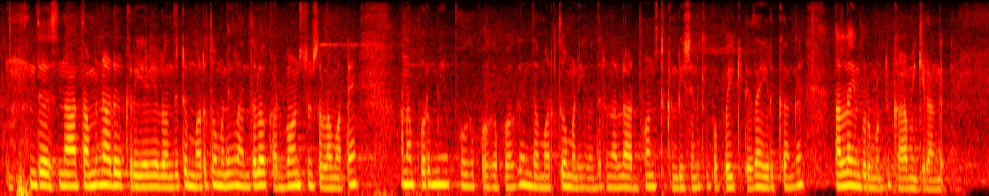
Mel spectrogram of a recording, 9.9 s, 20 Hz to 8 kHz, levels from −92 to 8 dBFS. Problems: constant background noise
